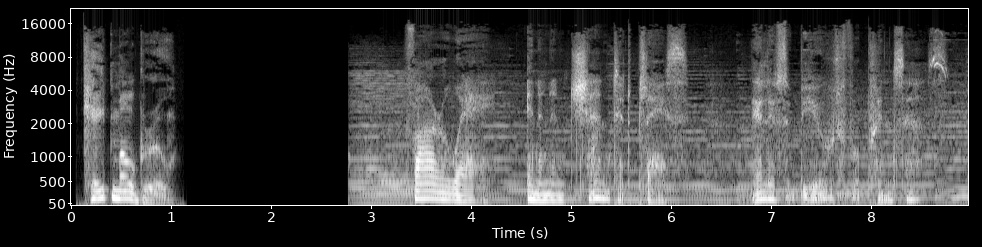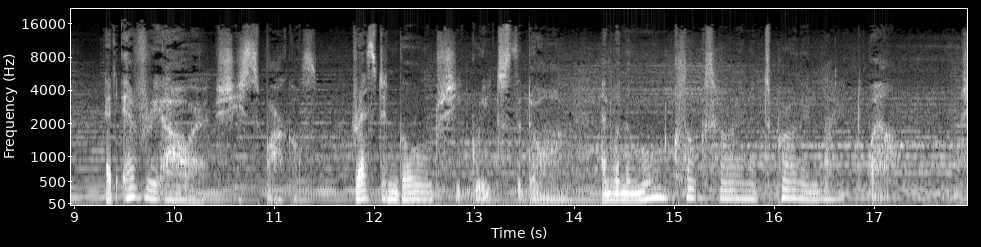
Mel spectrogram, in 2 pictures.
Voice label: commercial; Innovative LA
